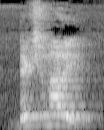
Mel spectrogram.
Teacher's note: डिक्शनरी, डिक पर अधिक उच्चारण है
